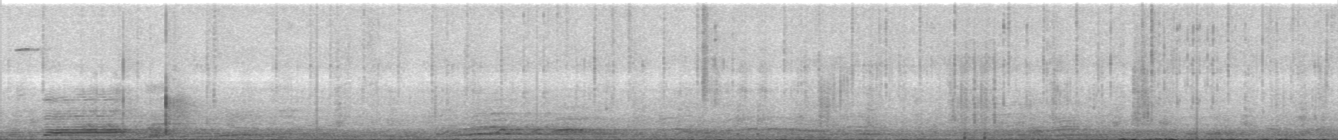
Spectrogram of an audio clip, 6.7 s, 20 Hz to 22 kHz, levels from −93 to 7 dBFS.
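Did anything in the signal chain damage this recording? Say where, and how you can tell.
Yes, overlapping chunks at the buffering stage. A 100 ms piece of sound repeats at 0.48, 1.58, 2.68, 3.78, 4.88 and 5.98 s, heard as a regular stutter. Each 1-second chunk starts 100 ms before the previous one ended, so that stretch plays twice at every join.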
